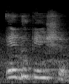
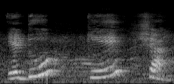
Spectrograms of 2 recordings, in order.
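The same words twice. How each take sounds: First: Said in the usual way. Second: education very slowly in three parts, এডু, কে, শন; syllable groups separated. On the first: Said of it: "try হচ্ছে". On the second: Shown as a demonstration. Teacher demonstrating a trisyllable to students, education in three separated parts. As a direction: break education into three beats with pauses. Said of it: "তিন, তিনবার হলো না".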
